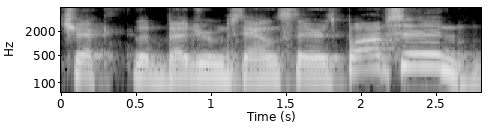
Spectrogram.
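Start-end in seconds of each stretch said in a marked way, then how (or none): 1.8-2.8 high, loud calling-out yell in an acted voice. Voicing a character searching bedrooms, calling someone: in-character yelling. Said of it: "he would start yelling".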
